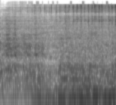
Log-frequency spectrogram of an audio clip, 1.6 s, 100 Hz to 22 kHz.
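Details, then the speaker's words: John Deere 830 Industrial pony motor, fuel and ignition on, after starter bendix adjustment and new thermostats: small engine cranks and settles to a steady, low, even running note, no grinding; normal start. "Okay, fuel is on. I'm going to turn the ignition on right now. Press the starter"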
